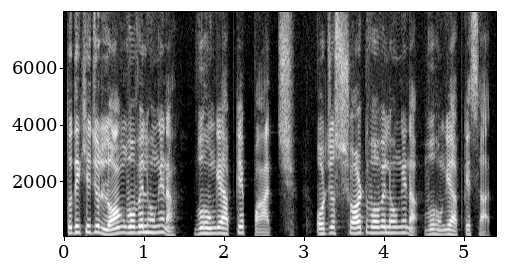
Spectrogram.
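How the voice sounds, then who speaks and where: Indian male tutor, fairly high voice, dry close mic, explains step by step and checks students follow. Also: fairly quick, darkish tone, clean tone, dry recording. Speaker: teacher. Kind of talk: online exam-prep lesson.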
